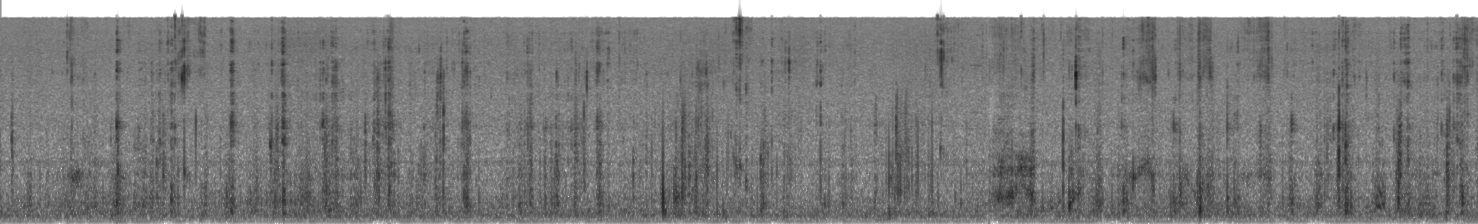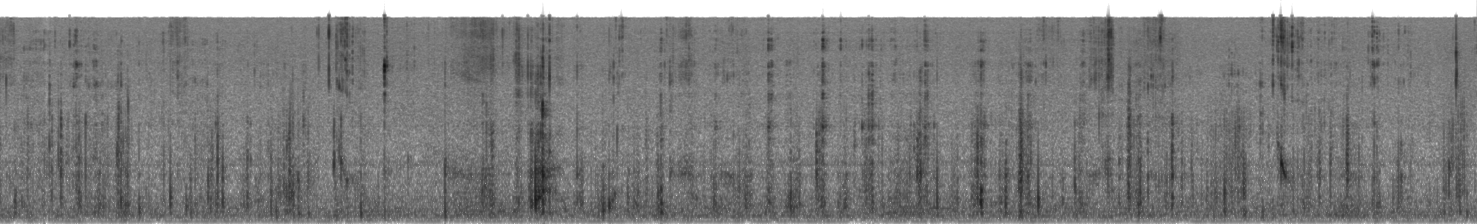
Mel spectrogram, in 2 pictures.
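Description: Eating moist kinako scones dipped in maple syrup: bites and steady chewing, with many small wet mouth clicks.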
